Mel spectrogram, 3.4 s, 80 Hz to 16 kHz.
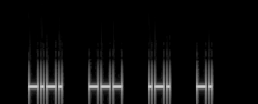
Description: Morse code, heard as a keyed tone, about 30 wpm, spaced as for 17 wpm, 700 Hz. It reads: CORN
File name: Lesson 16f - Letter c - Words 30wpm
